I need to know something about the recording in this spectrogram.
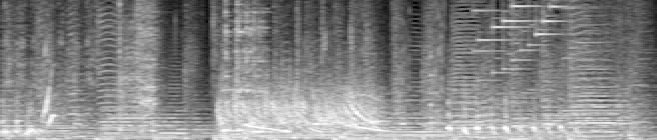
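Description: Cartoon background music with a loud crashing, clattering sound effect starting about a second and a half in, followed by a quick run of light ticks.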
